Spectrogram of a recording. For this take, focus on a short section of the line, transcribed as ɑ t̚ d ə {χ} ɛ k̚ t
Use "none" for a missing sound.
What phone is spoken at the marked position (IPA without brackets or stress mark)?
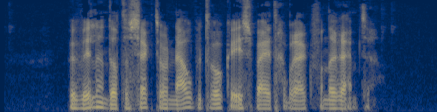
s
